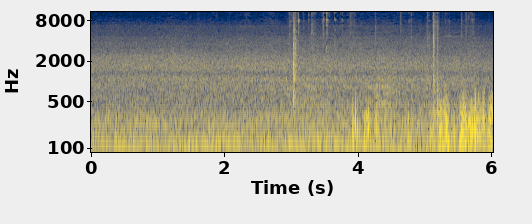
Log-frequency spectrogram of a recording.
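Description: A key ring jangling at the truck's ignition, with sharp clicks about three seconds and five seconds in. The second click is followed by about a second of louder low rumbling, over a steady background noise.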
